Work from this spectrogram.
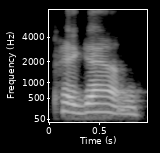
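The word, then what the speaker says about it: Piegan: people pikani p-i-k-u-n-i also has a synonymous name which is pronounced pagan but it's spelled in the u.s as p-i-e-g-a-n but in canada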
